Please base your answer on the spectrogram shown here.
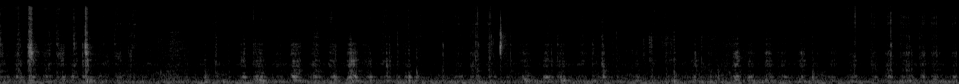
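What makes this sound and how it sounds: A pointed wooden stick scratches the coating off a flat sheet of black wax-coated scratch art paper inside the letter cut-outs of a blue plastic stencil, which fingertips hold down. Soft, dry, raspy scratching strokes repeat at an uneven pace, with a few sharper, bright ticks standing out early and midway. A steady low rumble runs underneath throughout.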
